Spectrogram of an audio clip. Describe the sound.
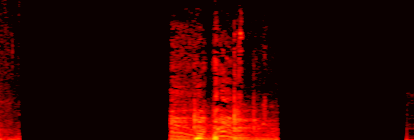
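A man nearly chokes on a still-burning cigarette he has swallowed: a single strained, gasping choke with a rough throaty groan, fairly loud, lasting under a second between stretches of silence; no words are spoken.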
